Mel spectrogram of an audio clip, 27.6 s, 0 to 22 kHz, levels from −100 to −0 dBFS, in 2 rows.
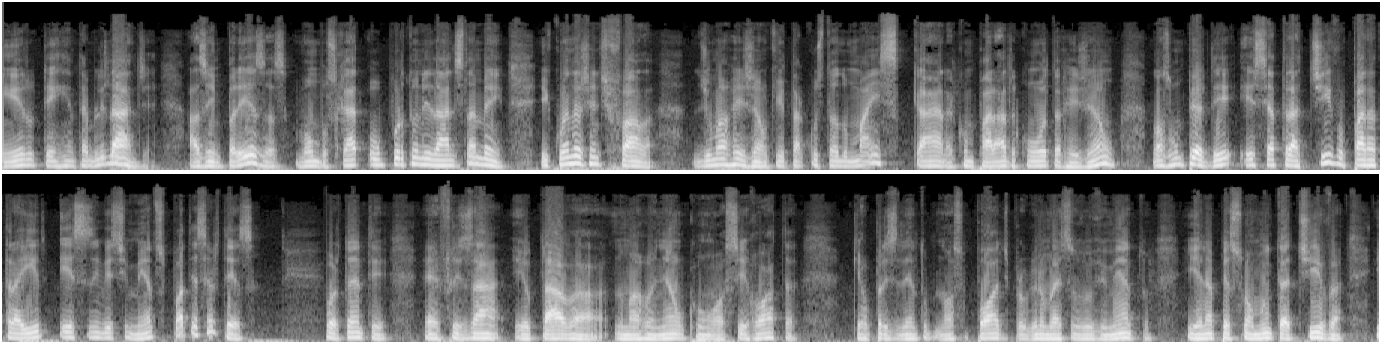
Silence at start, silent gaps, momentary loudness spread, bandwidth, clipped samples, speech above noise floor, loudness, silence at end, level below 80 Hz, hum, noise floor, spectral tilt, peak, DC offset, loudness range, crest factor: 0 s; none; 7 LU; 15 kHz; under 0.1%; 19 dB; -13 LUFS; 0 s; -30 dBFS; none; -31 dBFS; -7.5 dB/octave; 0 dBFS; under 0.1%; 3 LU; 12 dB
